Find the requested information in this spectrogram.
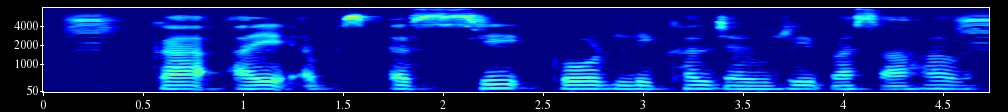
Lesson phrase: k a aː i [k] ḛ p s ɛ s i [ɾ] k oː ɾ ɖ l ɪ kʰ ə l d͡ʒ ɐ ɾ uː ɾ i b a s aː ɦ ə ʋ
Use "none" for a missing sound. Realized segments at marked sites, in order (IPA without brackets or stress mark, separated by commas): none, none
